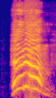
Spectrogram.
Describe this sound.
Speech > Solo speech
Soldier Yelling Hit em
Soldier Yelling a Command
